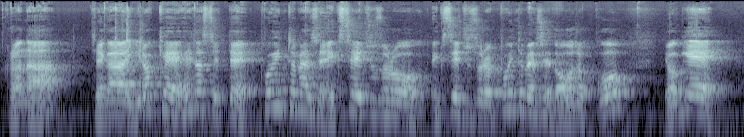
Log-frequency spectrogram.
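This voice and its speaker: A programming instructor with a sharp, somewhat high voice gives a coding lecture in an echoey room. He asks viewers questions and then answers them himself.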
